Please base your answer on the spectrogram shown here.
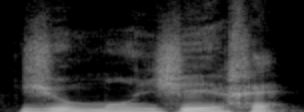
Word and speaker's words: je mangerai: You don't really pronounce it when you're speaking fast.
